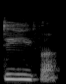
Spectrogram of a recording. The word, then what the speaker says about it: deva: we call the flower diva now this is spelt deva it's the flower diva or spiritual essence of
